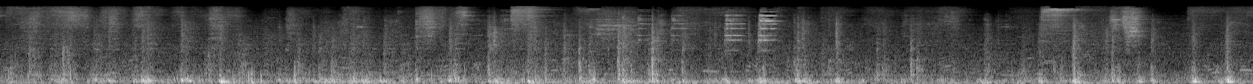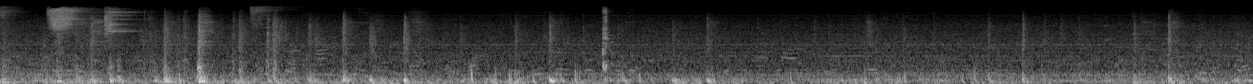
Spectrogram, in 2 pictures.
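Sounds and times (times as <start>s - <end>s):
train wheels clattering over rail joints: 0.0s - 19.8s.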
